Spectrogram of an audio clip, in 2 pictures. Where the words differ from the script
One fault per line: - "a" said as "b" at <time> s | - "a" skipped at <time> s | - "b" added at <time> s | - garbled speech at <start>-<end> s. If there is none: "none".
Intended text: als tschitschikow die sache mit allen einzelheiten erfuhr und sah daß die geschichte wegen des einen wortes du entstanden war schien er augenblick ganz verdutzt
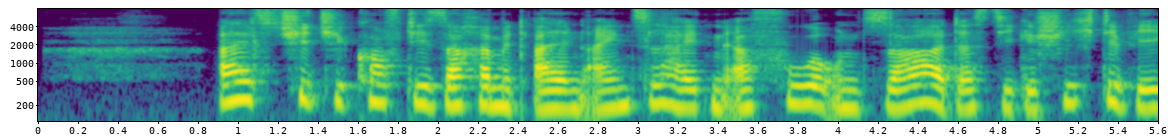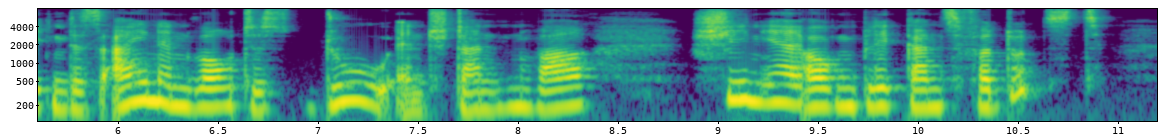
none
